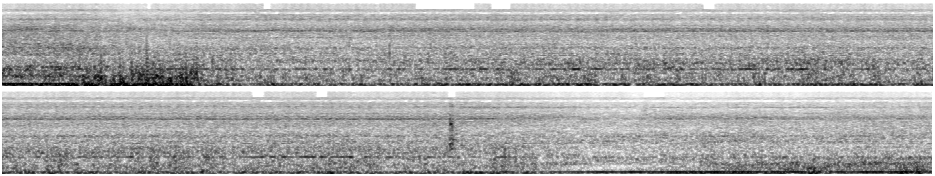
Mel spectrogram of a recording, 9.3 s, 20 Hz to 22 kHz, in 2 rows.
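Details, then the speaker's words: 1977 Mercury Cougar XR-7 V8 after adding 5 gallons of fresh gas; uneven, wavering idle with occasional stumbles, only slightly better; owner suspects old fuel in the tank and plans to add more fresh gas. "it's still pretty bad I think what the right thing would be to do what yeah would be to just put more fresh gas in the tank and see if that fixes the"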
